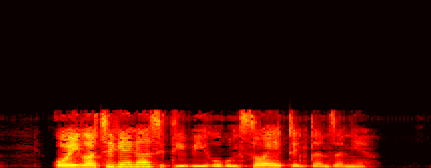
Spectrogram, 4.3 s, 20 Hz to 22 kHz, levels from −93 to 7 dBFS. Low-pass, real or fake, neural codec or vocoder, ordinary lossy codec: 7.2 kHz; real; none; AAC, 24 kbps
